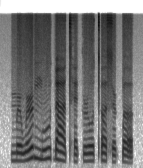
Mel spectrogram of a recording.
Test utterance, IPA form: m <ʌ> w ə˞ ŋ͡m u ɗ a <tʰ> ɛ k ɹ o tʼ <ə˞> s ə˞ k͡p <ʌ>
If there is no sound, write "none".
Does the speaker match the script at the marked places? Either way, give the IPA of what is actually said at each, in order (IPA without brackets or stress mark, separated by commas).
ə˞, tʰ, ʌ, ʌ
